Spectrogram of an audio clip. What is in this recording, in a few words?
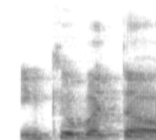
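"inkubator", Malay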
